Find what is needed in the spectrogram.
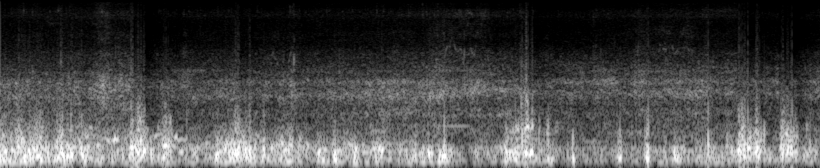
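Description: Wind buffeting the microphone of a camera on a moving bicycle: a loud, uneven low rumble.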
